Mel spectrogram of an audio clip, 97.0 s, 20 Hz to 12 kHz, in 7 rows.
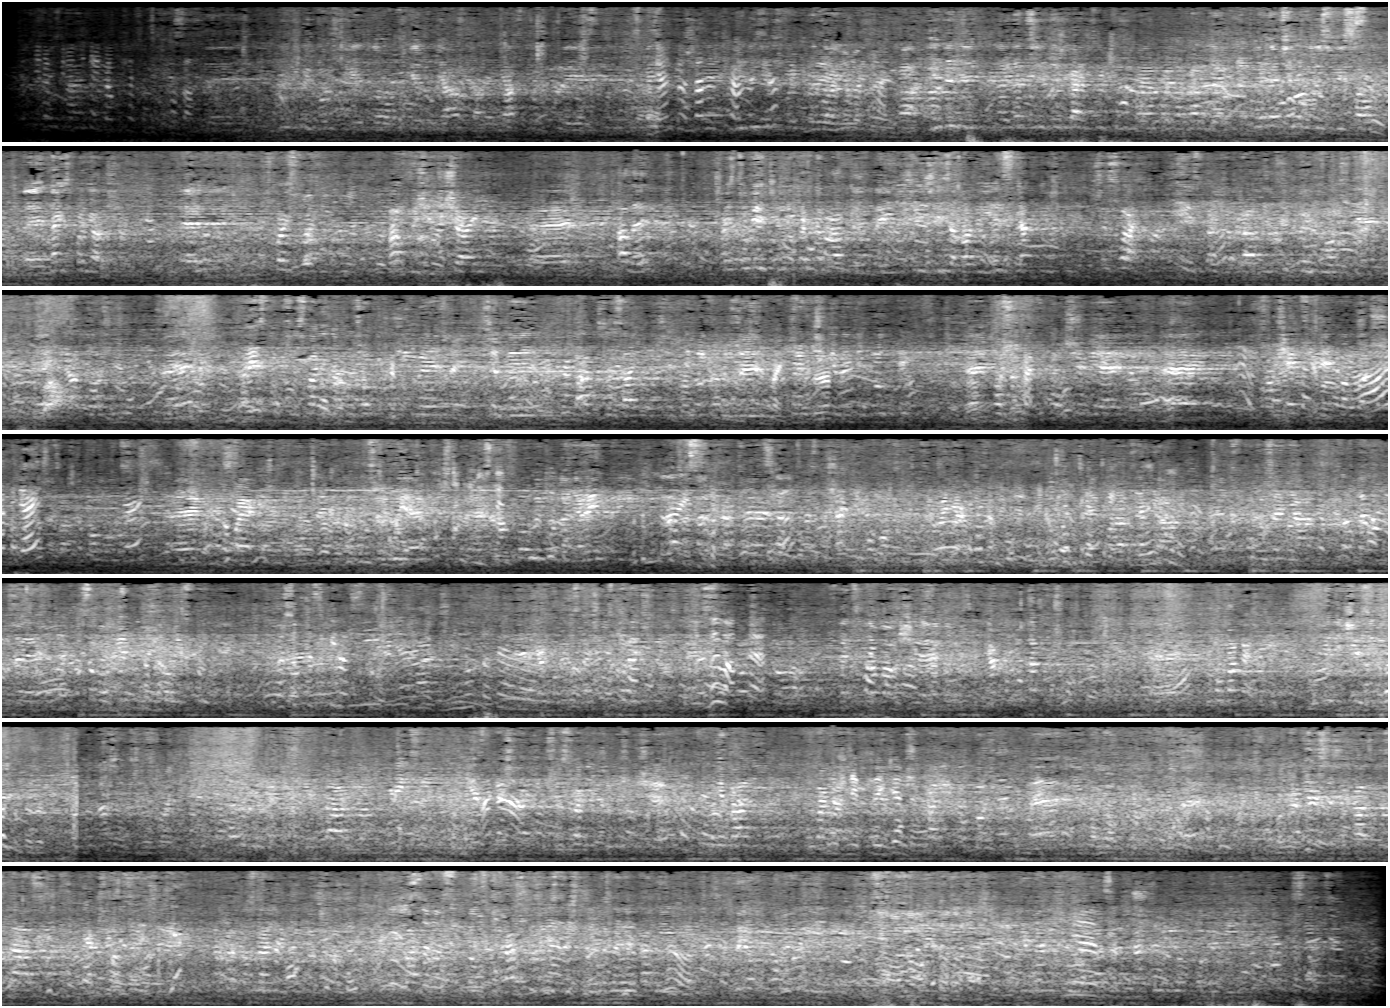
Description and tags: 11.11.09: between 14.00 and 15.00. the ceremonial annual parade on the street Św/Saint Marcin day name is ending; the short speech
people, poznan, voices, street, poland, crowd, saint-marcin, field-recording, bass-drum, parade, national-holiday, street-name-day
